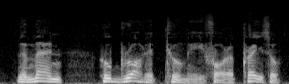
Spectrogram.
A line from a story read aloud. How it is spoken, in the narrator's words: Childan said thickly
